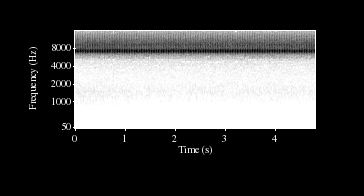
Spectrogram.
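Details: A steady high-pitched grasshopper chorus of quick, evenly spaced pulses forming a constant sizzling drone, with no music or other sounds.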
